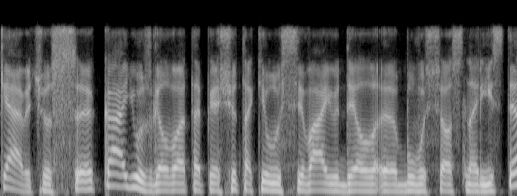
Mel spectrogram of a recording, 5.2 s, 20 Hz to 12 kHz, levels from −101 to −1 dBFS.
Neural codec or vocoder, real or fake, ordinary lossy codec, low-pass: codec, 16 kHz, 8 kbps, FunCodec, trained on Chinese and English, 25 frames a second; fake; Opus, 64 kbps; 7.2 kHz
